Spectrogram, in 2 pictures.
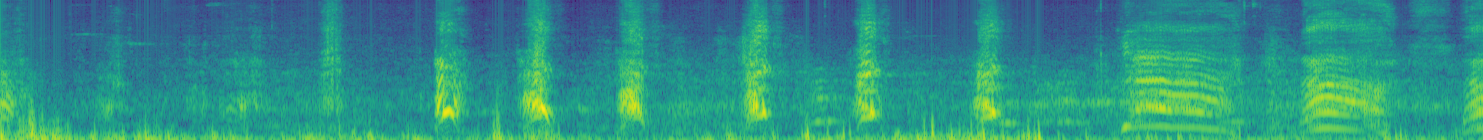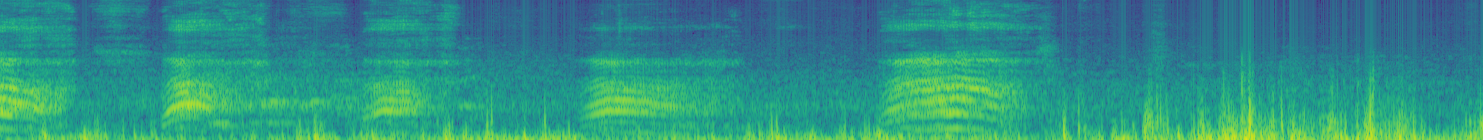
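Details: Belgian Malinois Lighter working a decoy escape task at the Baxton facility; a quick run of sharp, evenly spaced barks opens, then human shouting and talking take over amid steady background rumble.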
